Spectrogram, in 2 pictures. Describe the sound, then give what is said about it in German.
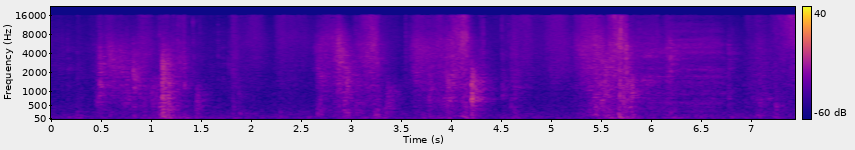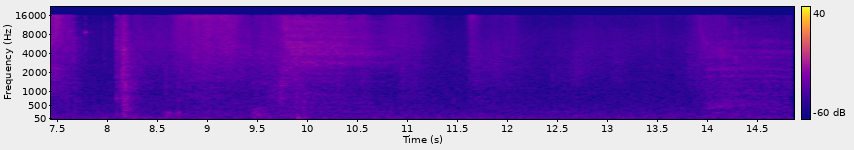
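Pages of a Bible being leafed through to the book of Luke: a series of soft, papery swishes and rustles at irregular intervals, some louder than others, with no one speaking. “Oh, ist das so schön, im Wort Gottes zu blättern.”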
